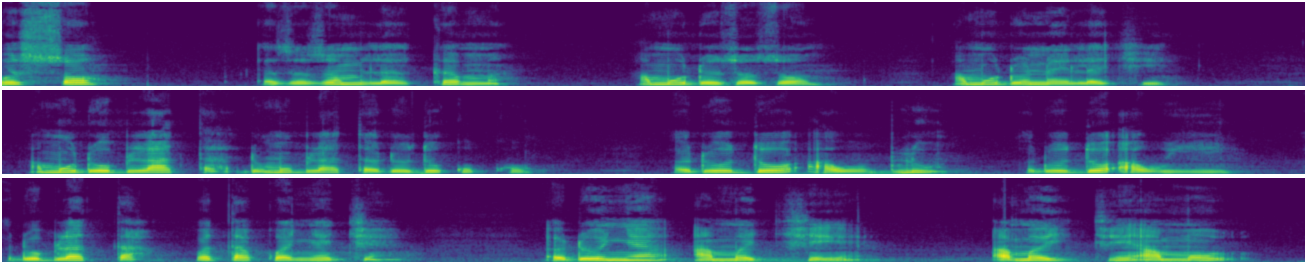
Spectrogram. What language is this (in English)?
Ewe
